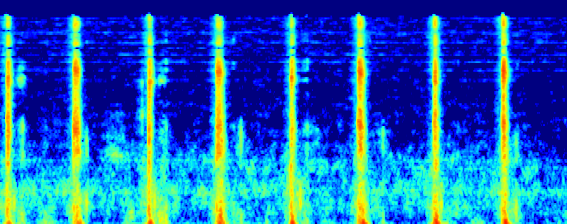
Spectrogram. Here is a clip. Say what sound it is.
Recorded by mouth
